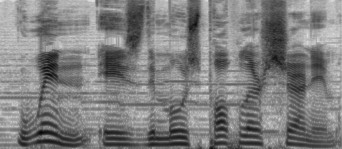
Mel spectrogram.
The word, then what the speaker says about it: Nguyen: bait or a hug depending on how it's pronounced win is the most popular surname almost 40 of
